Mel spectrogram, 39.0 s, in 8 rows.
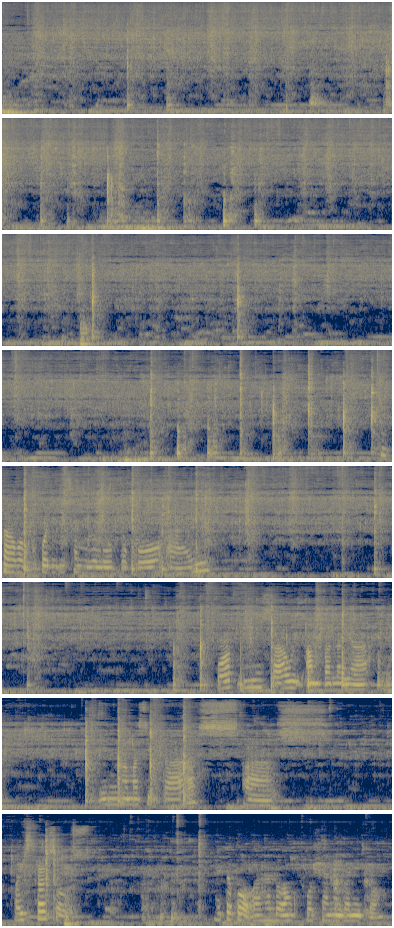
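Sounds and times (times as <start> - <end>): pork sizzling in pan: 0.0 - 39.0
spatula scraping pan: 0.2 - 8.2.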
